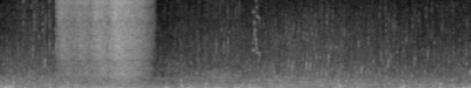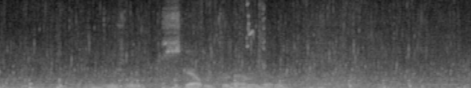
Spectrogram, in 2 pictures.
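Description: Lava bubbles and pops.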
